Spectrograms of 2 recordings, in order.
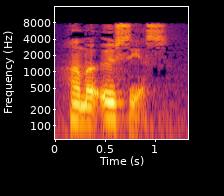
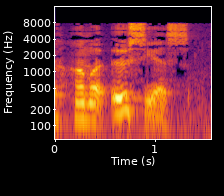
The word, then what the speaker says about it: homoousios: The word "substance" is the Greek word, pronounce it, Paul, homoousios. The Greek word homoousios literally means substance.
